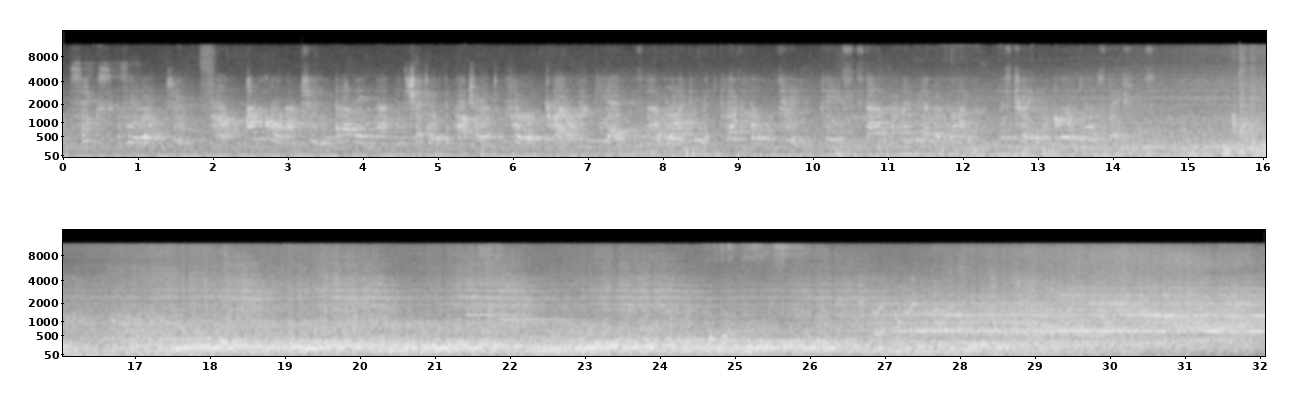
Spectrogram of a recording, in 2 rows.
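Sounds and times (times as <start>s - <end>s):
train wheels rumbling on rail: 11.7s - 32.0s.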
